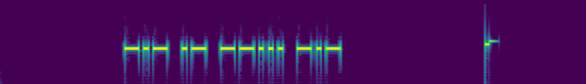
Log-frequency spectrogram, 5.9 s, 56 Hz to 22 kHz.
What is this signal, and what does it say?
Morse code, heard as a keyed tone, about 25 wpm, 700 Hz. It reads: KA7K
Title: USA Call Signs - 3x Character Spacing - 25wpm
